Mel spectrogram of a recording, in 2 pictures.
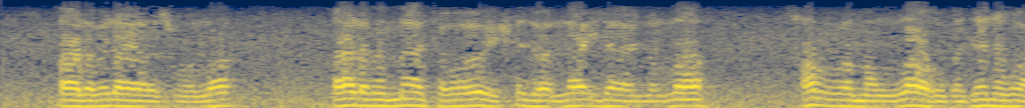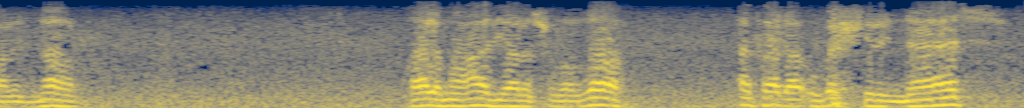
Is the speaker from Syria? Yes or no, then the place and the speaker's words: yes; Syria; عندنا في سوريا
